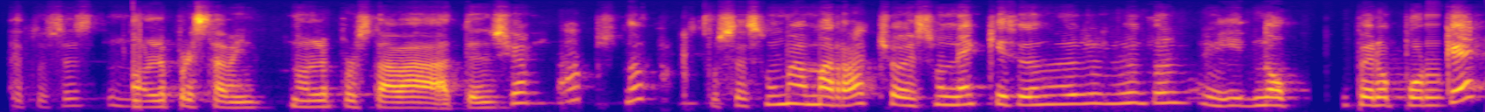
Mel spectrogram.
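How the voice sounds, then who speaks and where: A woman's voice: a little high, lively intonation, moderate pace, hardly any pauses, warm tone, highs cut off. A woman teaching an online class, chatty and often checking that her students follow. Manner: conversational, asks students if they follow. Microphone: video call.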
